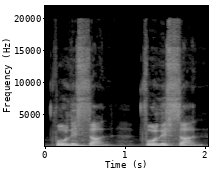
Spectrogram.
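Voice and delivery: "foolish son" with one shared sh-s sound, "fuli-san"; linked pronunciation. Shown as a demonstration. 영어 연음 발음 시범: foolish son. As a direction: run "foolish son" together with no gap. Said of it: "이런 식으로 연결해서 발음해 주세요".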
